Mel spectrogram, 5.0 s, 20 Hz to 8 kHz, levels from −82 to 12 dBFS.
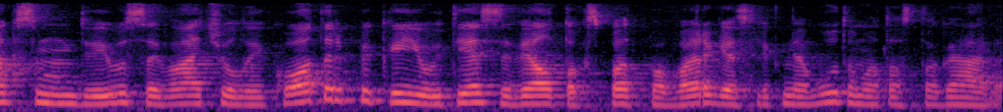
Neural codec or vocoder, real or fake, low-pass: none; real; 7.2 kHz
